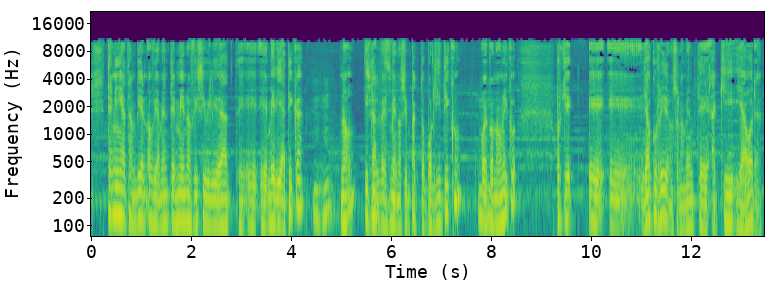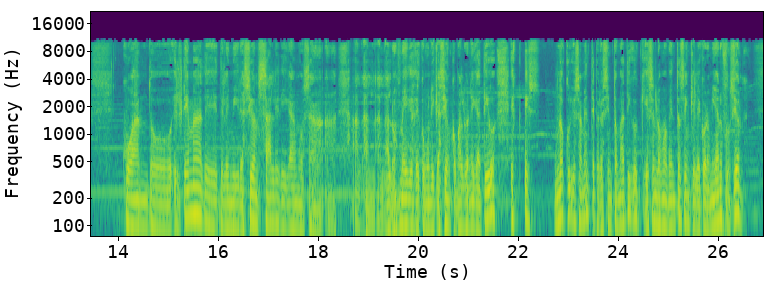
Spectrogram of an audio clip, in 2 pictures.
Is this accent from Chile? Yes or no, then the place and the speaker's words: yes; Santiago, Santiago Metropolitan, Chile; Es como si yo, que soy chileno, pues de Santiago me fuese a vivir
